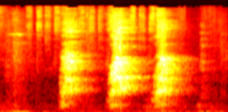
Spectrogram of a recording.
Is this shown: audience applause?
no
